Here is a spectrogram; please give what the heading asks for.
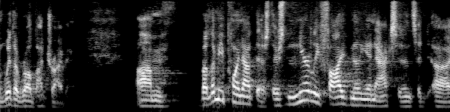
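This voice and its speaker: A man's voice: fairly low pitch, breathy edge. A man giving a public talk on automation, walking an audience through video clips with frequent fillers. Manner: steady explaining, with frequent uh fillers. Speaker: presenter showing video clips. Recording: reverberant hall.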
